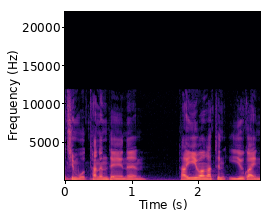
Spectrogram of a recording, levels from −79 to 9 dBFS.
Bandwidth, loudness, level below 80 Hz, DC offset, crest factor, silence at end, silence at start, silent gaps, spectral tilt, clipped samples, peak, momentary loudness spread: 12 kHz; -21 LUFS; -54 dBFS; under 0.1%; 18 dB; 0 s; 0 s; none; -5 dB/octave; under 0.1%; -4 dBFS; 9 LU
